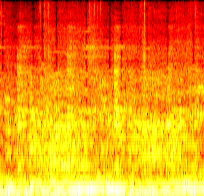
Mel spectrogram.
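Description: Electric bass and electric guitar playing a song live through a stadium PA, the bass line moving in steady low notes.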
